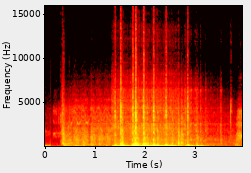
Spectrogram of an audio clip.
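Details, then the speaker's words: 302 V8 Ford Fairlane with straight-out extractors, in a paddock: the starter churns the engine in uneven bursts for about two seconds but it never fires; owners suspect it is not getting any fuel. "not getting any fuel that's alright i don't think it's going to fire she's dead"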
